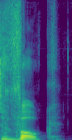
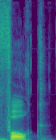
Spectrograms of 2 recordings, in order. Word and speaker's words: Volk: That said, for the love of Frank's anonymity, it's Volk, not Volk. What do I say? The name Volkanovski has a very pronounceable L right there. You have no problem nailing when you say his full name. But when you refer to him by his pet name, you lose the L faster than Dean Thomas backstage after the Sarah fight.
